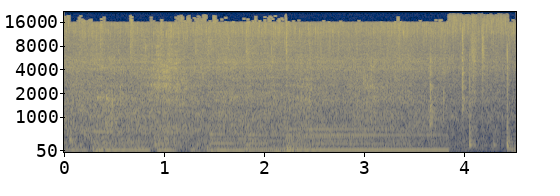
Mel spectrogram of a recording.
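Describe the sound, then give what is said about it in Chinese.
Spicy sauce seasoned with salt and sugar boiling hard over high heat, a dense, steady bubbling hiss that drops near the end into a few scattered pops. “然后开大火把酱汁煮沸，加入盐和糖调味后，让酱汁滚个五分钟，这样香料的风味就能充分的融入酱汁中。”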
